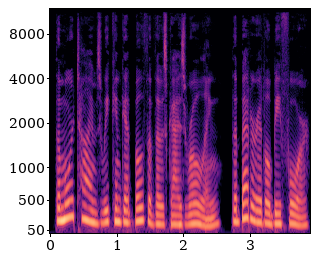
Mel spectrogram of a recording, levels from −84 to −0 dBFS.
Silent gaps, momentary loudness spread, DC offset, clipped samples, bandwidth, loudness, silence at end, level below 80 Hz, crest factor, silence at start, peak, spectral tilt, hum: none; 6 LU; under 0.1%; under 0.1%; 11.5 kHz; -20 LUFS; 0.05 s; -54 dBFS; 12 dB; 0.1 s; -6 dBFS; -8 dB/octave; none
